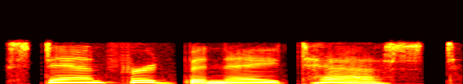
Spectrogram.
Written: Stanford-Binet test

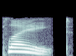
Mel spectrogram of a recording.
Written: plate

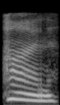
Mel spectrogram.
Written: Hun

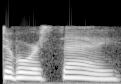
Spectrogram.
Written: divorcee

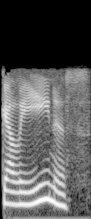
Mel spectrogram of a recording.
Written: Gallienus

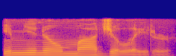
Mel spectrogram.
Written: immunomodulator

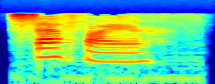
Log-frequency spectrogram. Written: safire

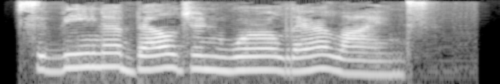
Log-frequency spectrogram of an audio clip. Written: Sabena Belgian World Airlines

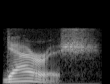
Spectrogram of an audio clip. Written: garish

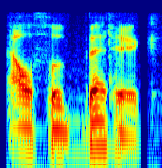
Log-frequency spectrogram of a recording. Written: alphabetic

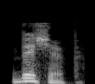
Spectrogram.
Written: bishoplike

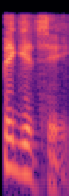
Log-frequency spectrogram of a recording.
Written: biggity

